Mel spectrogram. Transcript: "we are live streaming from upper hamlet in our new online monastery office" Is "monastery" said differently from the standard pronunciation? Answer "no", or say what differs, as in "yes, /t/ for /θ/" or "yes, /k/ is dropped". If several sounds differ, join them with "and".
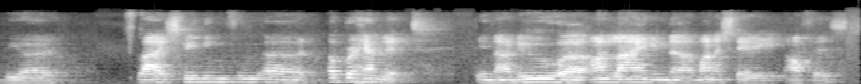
no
